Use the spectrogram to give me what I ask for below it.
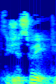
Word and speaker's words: je suis: In the same way that S-U-I-S becomes sweet, je suis.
